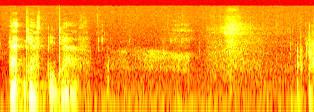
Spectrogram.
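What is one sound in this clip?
A man slurps from a mug.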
